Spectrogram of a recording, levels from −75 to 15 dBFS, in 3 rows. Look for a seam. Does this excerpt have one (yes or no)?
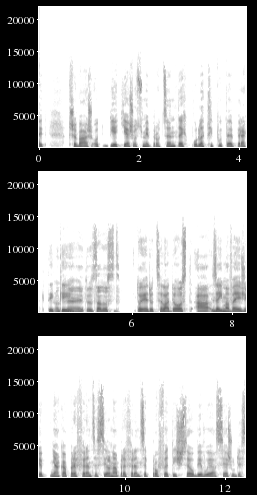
no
